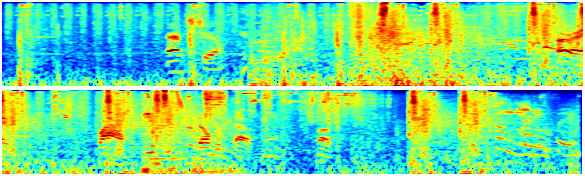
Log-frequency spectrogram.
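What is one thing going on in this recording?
A revolver fires loud, sharp shots in quick bursts.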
